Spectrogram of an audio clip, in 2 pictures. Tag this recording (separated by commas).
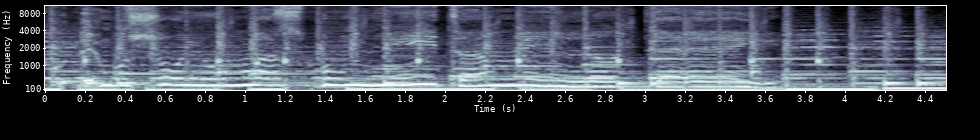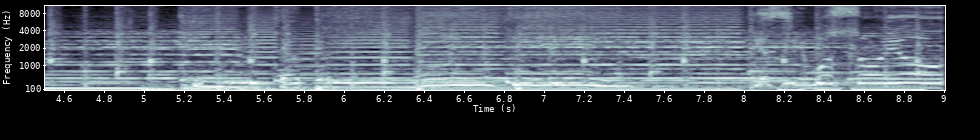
Music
